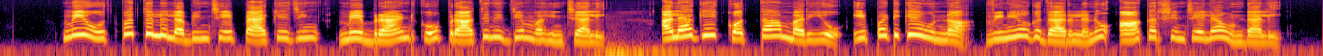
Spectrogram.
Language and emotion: Telugu, neutral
